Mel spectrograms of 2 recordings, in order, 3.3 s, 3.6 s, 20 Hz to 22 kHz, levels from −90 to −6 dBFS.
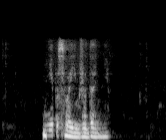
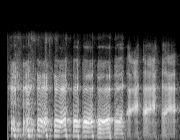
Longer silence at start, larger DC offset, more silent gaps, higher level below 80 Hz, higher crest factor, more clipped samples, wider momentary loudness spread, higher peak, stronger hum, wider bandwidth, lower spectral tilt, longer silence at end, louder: first, 0.85 s vs 0.15 s; neither; neither; about the same, -56 dBFS vs -56 dBFS; about the same, 18 dB vs 16 dB; neither; first, 11 LU vs 6 LU; second, -6 dBFS vs -2 dBFS; neither; second, 7.2 kHz vs 8 kHz; about the same, -6.5 dB/octave vs -6 dB/octave; first, 1.15 s vs 0.05 s; second, -21 LUFS vs -17 LUFS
